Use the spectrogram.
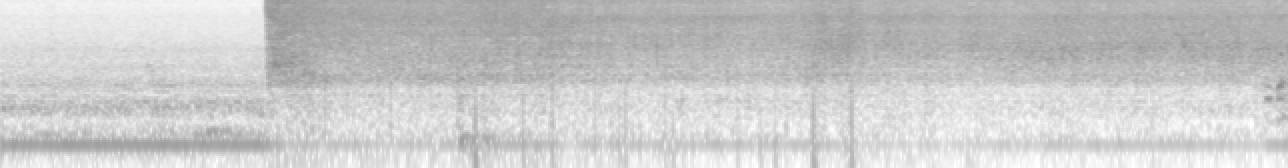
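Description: Spice paste for a vegetarian potato dum hits a hot pan with asafoetida, bursting into a loud, steady hiss of sizzling that continues unbroken, with a low hum in the background.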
